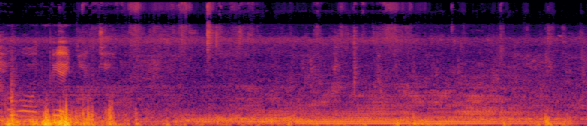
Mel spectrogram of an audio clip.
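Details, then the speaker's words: Horse coughing: one or two deep, forceful cough bursts, followed by a steady low musical drone. "Вот так мы кашляем."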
